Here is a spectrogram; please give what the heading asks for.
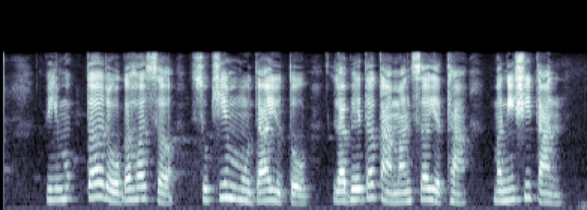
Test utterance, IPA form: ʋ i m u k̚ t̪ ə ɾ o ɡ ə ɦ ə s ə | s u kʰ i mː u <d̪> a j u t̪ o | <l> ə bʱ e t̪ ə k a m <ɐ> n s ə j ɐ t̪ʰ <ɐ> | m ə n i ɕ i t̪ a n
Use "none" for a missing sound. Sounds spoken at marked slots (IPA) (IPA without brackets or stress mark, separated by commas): d̪, l, a, a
